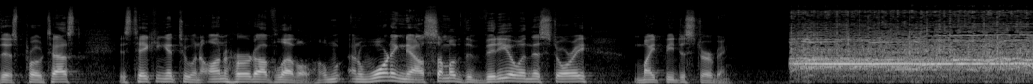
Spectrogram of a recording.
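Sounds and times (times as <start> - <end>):
speech: 0.0 - 8.0
crowd of thousands cheering in Iran: 7.9 - 10.3
whistles from a crowd: 7.9 - 10.3.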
